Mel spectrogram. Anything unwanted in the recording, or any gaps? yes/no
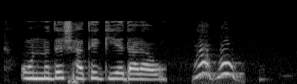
yes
